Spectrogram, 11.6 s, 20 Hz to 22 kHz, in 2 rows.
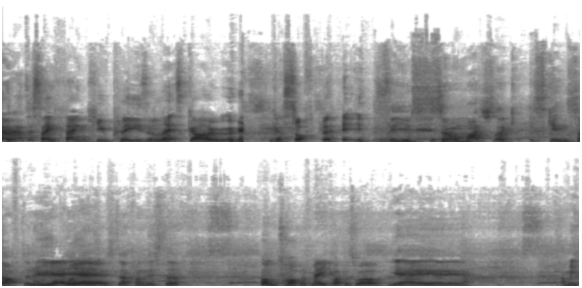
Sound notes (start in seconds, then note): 3.0 laughs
